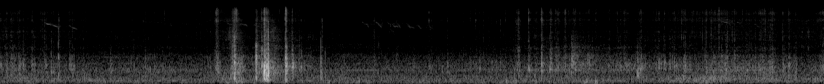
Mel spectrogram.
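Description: Skateboard wheels roll and rumble on asphalt.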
